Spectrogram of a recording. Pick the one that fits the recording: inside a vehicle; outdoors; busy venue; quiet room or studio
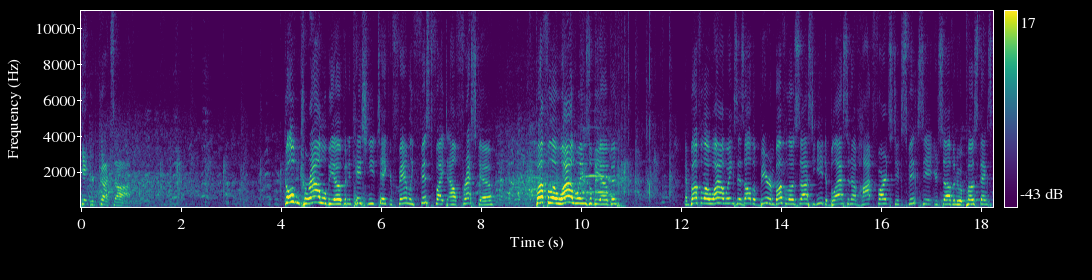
busy venue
